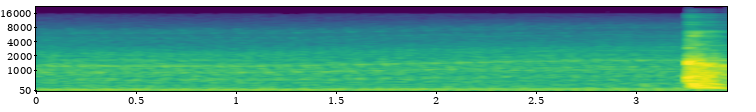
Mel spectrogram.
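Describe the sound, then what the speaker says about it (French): A tractor pulling a hoe weeder in Farming Simulator 19 idles with a low, steady engine rumble and a constant mid-range hum, then a sudden louder burst cuts in during the last quarter second. "On va aller chercher le tracteur qui est là-bas."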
